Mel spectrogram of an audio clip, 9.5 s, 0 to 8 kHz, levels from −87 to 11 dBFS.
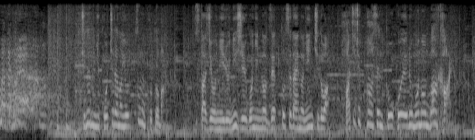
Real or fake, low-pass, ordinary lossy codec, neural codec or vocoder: real; 7.2 kHz; none; none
